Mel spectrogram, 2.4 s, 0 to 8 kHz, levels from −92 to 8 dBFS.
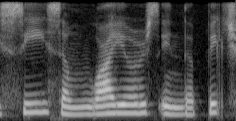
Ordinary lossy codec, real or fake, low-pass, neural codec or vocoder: none; fake; 7.2 kHz; vocoder, 22.05 kHz, 80 mel bands, WaveNeXt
